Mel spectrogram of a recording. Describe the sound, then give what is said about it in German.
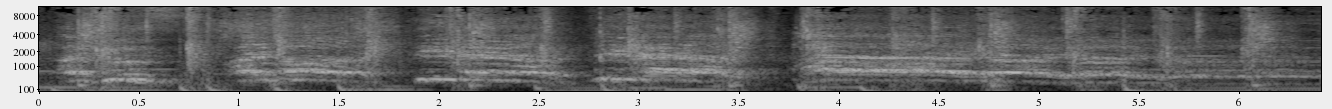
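A loud football stadium crowd chants in unison, many voices rising and falling in a steady rhythmic pattern of roughly one phrase per second, with a brief dip partway through before the chant resumes. “Wir waren beim Fußball.”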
